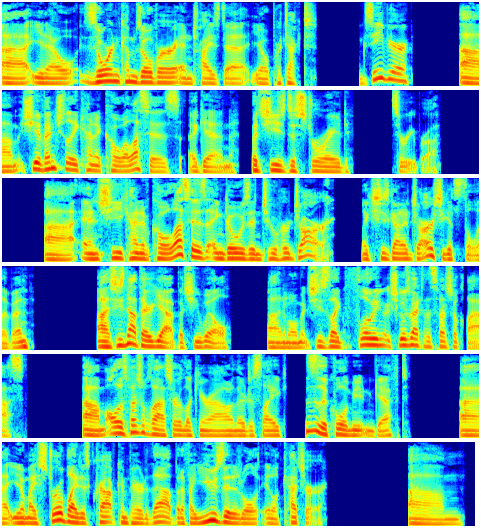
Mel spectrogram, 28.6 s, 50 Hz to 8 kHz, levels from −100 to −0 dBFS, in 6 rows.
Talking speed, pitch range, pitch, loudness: 225 wpm, 120-145 Hz, 130 Hz, -22 LUFS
